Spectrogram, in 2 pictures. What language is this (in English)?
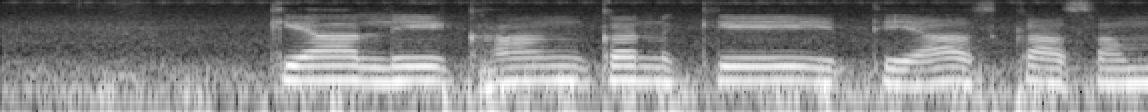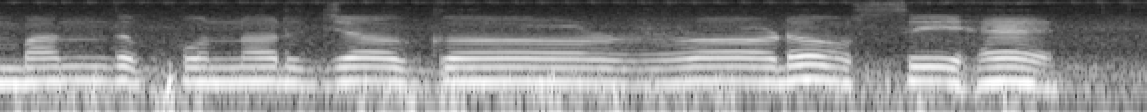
Hindi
